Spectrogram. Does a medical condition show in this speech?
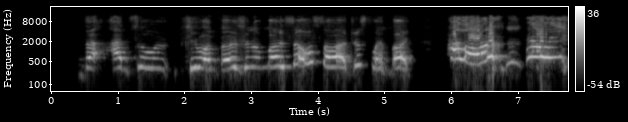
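Yes: spastic quadriplegic cerebral palsy; affects all of daily life, requires support with every aspect of daily life.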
